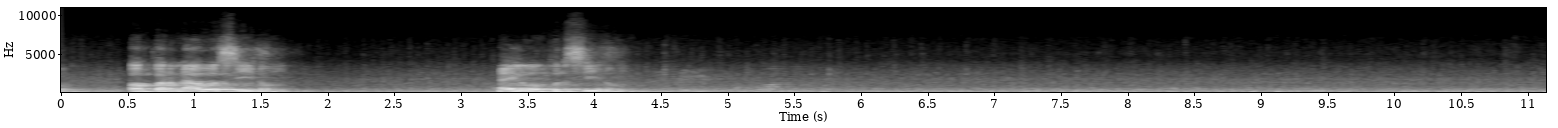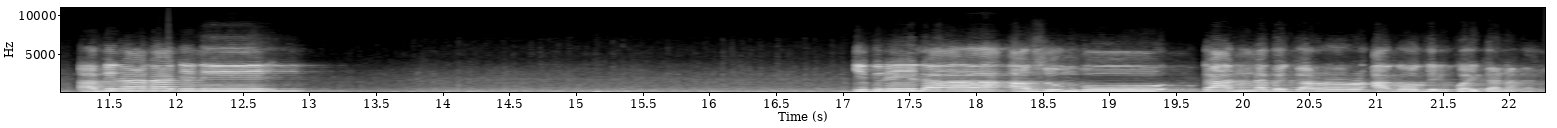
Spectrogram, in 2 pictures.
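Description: A middle-aged man recites in a melodic, chanting voice close to a microphone, with long pauses between phrases.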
